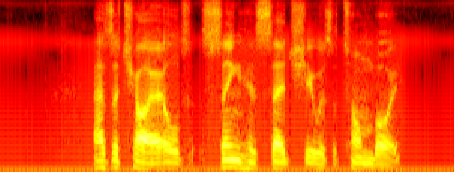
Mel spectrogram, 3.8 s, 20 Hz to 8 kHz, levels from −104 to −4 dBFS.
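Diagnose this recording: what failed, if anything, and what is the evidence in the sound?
Mains buzz enters in the analogue wiring and runs through the whole clip. It is a steady, raspy 50 Hz buzz, about 20 dB below the speech. Switching spikes twice per mains cycle spread harmonics upward, cut off at 8 kHz by the G.722 call path.

A short stall from a late packet hits the jitter buffer at 1.28 to 1.32 s. A packet arrived late and the buffer ran dry. The receiver held the last sound for 21 ms, then resumed where it stopped. Nothing is lost. Playback now sits 21 ms later.

Short concealed packet loss follows at 1.34 to 1.39 s. It is a network fault. About 20 ms of audio never arrived. The decoder extended the preceding sound over 27 ms and blended back. It is heard as a brief smear right after the stall.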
